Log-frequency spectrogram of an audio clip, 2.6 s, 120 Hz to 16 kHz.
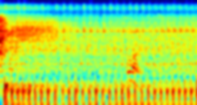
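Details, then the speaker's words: Royal Enfield Himalayan 411 that cut out when warm and is hard to start, engine warning light on: single-cylinder idling a bit high, about 1,400 rpm, revs dropping slightly. "so it starts fine. Idling a little bit above normal, probably about 14,000."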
